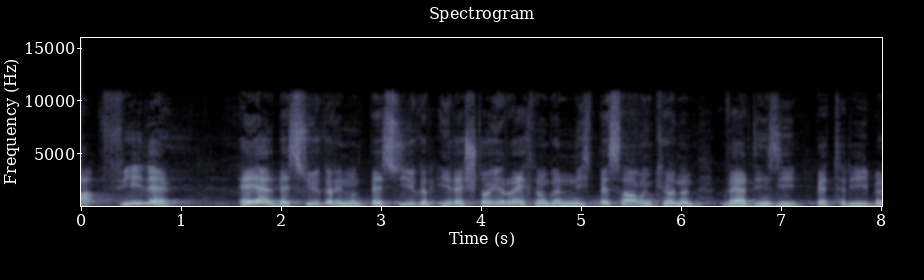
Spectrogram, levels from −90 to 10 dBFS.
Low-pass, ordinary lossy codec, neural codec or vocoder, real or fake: 10.8 kHz; none; none; real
